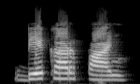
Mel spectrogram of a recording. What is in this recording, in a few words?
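"бекар-пань", Komi, female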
